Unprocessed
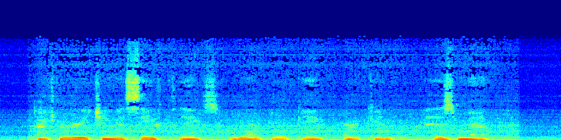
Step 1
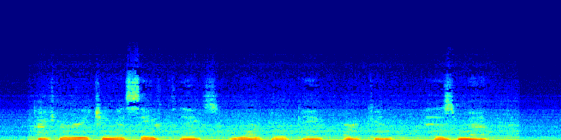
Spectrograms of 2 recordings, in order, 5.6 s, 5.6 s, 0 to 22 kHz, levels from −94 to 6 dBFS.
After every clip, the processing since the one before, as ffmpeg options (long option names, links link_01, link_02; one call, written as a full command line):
ffmpeg -i in.wav -af "lowpass=4600,equalizer=frequency=67:width=2.8:gain=-7" out.wav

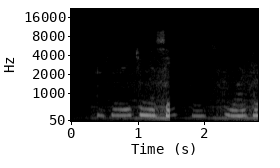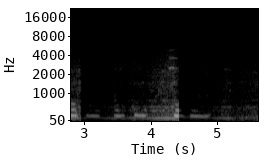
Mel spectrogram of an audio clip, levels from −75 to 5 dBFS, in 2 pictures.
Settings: ffmpeg -i in.wav -af "acompressor=threshold=-37dB:ratio=2,aeval=exprs='val(0)*pow(10,-28*if(lt(mod(-0.68*n/s,1),2*abs(-0.68)/1000),1-mod(-0.68*n/s,1)/(2*abs(-0.68)/1000),(mod(-0.68*n/s,1)-2*abs(-0.68)/1000)/(1-2*abs(-0.68)/1000))/20)':channel_layout=same,volume=1.5dB" out.wav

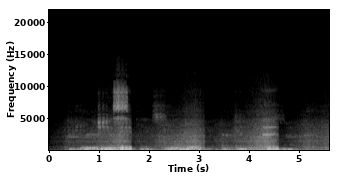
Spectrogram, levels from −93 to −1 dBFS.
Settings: ffmpeg -i in.wav -filter_complex "[0:a]asplit=2[link_01][link_02];[link_02]aecho=0:1:84.55|154.5:0.708|0.501[link_03];[link_01][link_03]amix=inputs=2:normalize=0,flanger=delay=19:depth=3.6:speed=2.6,volume=8dB" out.wav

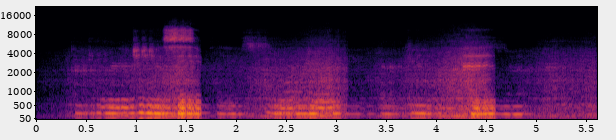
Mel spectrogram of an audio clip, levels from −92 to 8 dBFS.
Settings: ffmpeg -i in.wav -af "tremolo=f=280:d=0.667,volume=8dB" out.wav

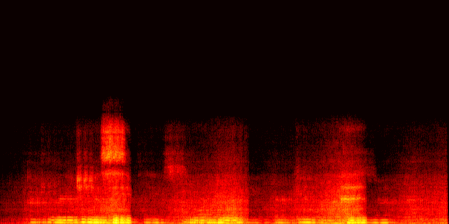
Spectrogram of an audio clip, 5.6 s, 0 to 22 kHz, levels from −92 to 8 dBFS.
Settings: ffmpeg -i in.wav -af "aresample=22050,aresample=44100,volume=5dB" out.wav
